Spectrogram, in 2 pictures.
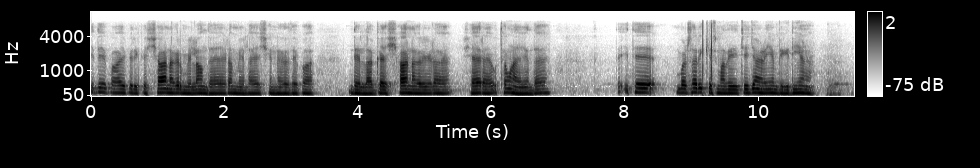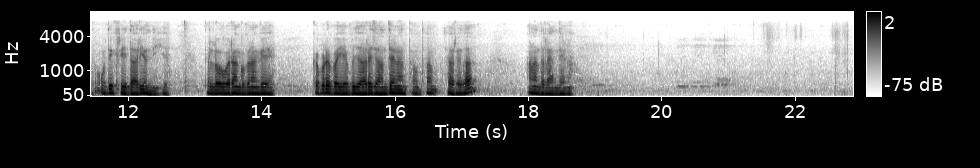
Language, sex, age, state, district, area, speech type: Dogri, male, 18-30, Jammu and Kashmir, Kathua, rural, spontaneous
